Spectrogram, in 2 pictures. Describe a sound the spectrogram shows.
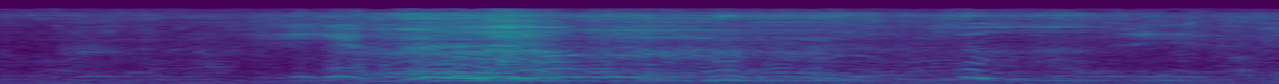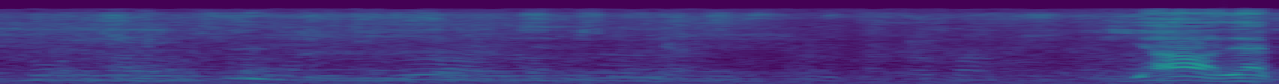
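A young man cries out in distress.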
